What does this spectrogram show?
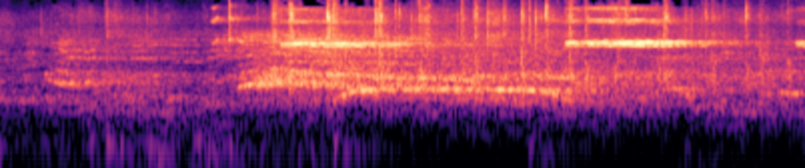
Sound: whistle blaring; crowd cheering; whistle blaring

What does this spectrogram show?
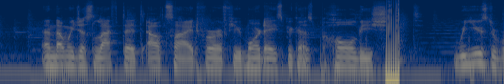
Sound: bass boosted sound

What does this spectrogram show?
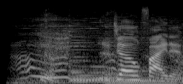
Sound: groaning

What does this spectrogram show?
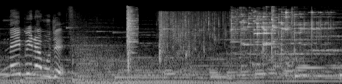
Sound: glass shattering

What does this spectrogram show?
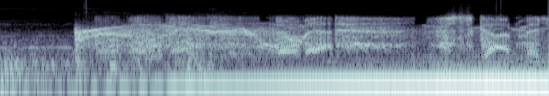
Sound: gunshot; radio static

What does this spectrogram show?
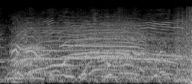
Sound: screaming

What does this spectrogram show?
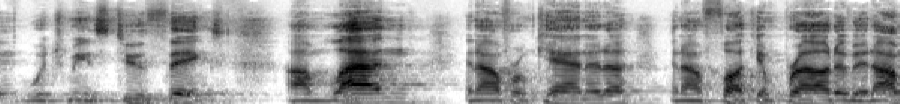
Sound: none

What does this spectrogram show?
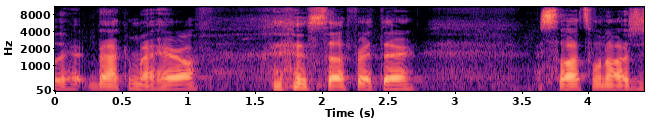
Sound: laughs

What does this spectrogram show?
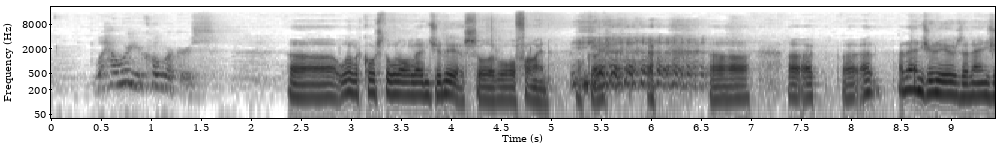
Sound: laughter

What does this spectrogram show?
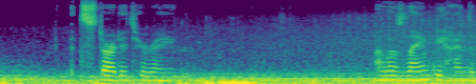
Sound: rain falling

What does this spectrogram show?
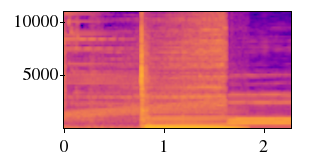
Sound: click

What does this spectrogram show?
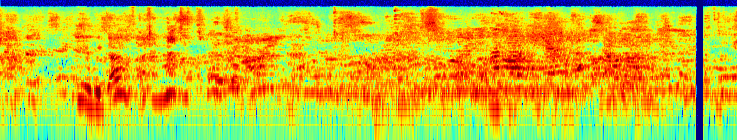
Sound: speaking faintly

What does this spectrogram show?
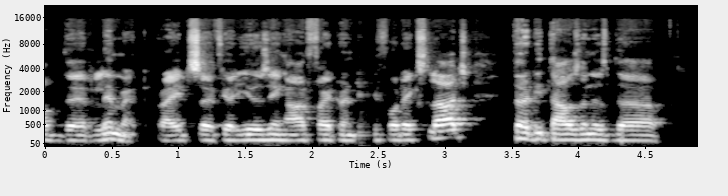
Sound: audio distorting

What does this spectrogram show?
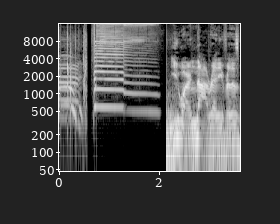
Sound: all cheering; horn blaring

